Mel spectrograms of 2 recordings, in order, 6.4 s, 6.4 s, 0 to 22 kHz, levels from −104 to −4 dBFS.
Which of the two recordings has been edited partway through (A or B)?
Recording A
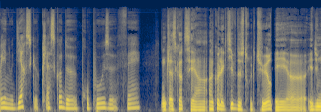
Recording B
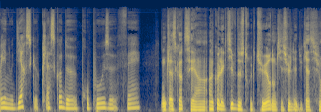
A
